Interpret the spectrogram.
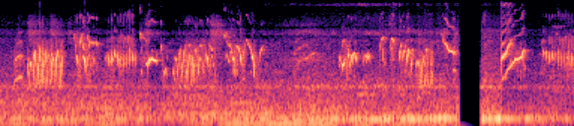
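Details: Learning canary chick, recorded as a singing lure: dense patches of scratchy chatter and quick chirps repeat almost without pause, with a brief dropout near the end and a low steady hum throughout.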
